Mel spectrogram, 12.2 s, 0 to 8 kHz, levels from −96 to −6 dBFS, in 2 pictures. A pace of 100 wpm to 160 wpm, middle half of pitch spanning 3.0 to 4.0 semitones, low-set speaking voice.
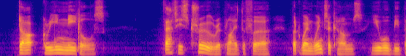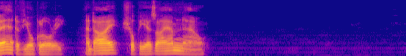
Yes: average, 140 wpm; average, 3.6 semitones; low, 100 Hz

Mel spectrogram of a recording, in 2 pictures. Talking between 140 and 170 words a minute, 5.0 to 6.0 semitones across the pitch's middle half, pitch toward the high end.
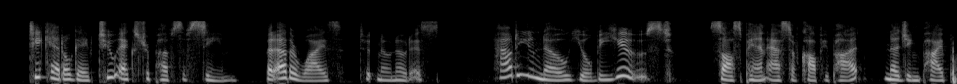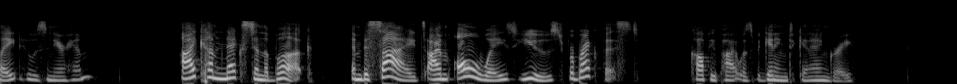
Yes: average, 165 wpm; wide, 5.5 semitones; high, 210 Hz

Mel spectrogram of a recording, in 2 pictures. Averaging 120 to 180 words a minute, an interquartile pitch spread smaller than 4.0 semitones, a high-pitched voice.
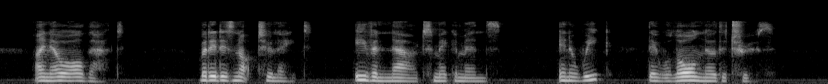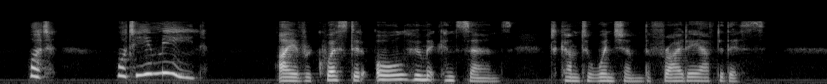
No: average, 155 wpm; average, 3.5 semitones; medium, 170 Hz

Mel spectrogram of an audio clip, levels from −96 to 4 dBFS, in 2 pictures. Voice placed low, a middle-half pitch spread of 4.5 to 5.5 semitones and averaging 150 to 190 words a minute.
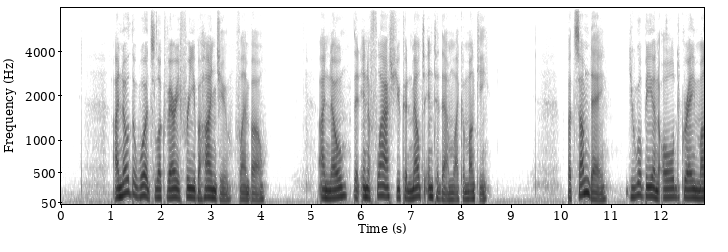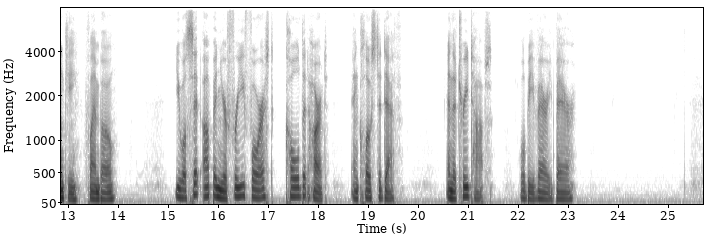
No: low, 120 Hz; average, 4.9 semitones; slow, 135 wpm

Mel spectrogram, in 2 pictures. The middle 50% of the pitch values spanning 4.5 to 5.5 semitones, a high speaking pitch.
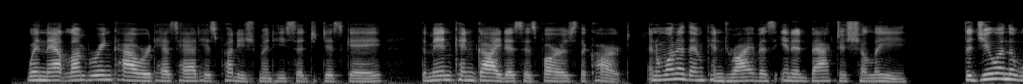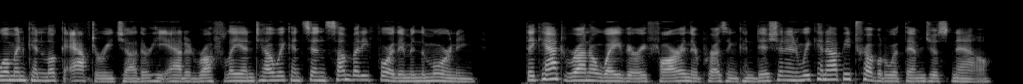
No: average, 5.0 semitones; medium, 160 Hz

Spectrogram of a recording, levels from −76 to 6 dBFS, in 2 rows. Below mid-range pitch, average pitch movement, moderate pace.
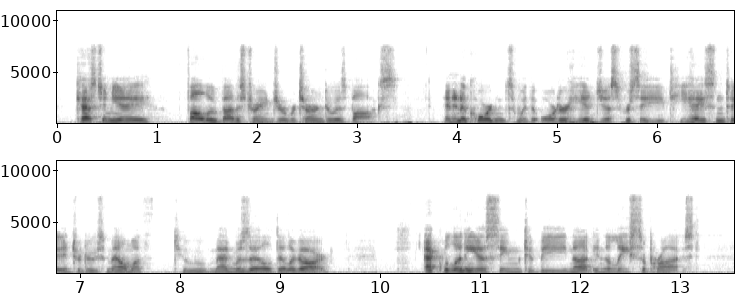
Yes: low, 120 Hz; average, 4.4 semitones; average, 170 wpm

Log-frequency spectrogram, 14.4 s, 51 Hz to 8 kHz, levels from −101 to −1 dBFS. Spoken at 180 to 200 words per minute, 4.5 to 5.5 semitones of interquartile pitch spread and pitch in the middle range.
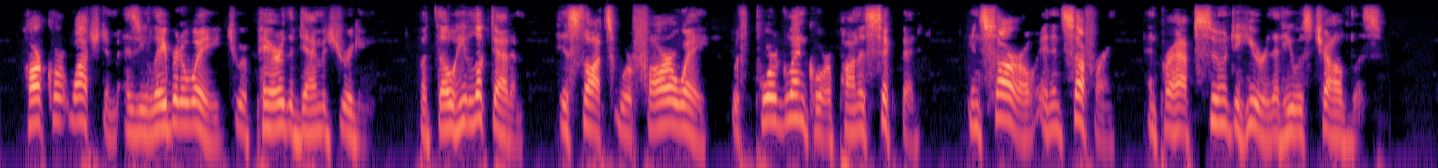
Yes: average, 185 wpm; average, 5.2 semitones; medium, 165 Hz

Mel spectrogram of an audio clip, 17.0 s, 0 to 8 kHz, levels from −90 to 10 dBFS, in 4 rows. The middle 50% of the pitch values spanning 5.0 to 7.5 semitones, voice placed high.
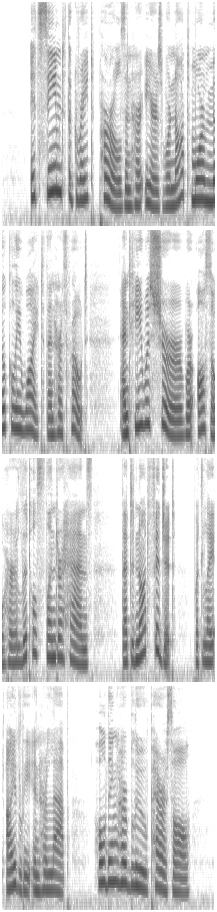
Yes: wide, 5.6 semitones; high, 200 Hz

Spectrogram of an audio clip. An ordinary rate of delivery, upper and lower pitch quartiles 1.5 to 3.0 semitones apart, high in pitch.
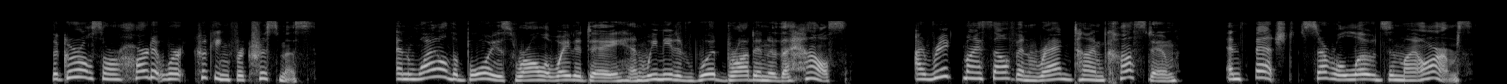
No: average, 155 wpm; wide, 5.5 semitones; high, 230 Hz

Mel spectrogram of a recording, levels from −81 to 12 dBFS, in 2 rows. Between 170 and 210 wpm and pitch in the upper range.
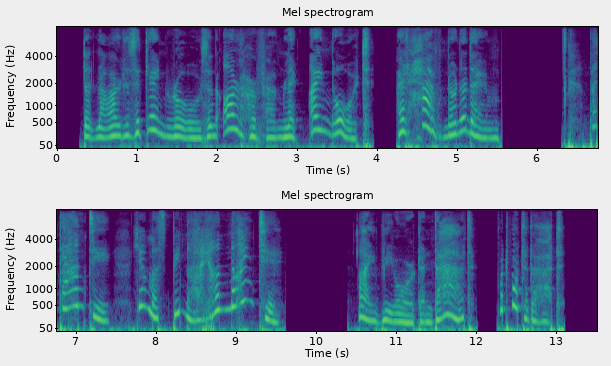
No: average, 145 wpm; high, 210 Hz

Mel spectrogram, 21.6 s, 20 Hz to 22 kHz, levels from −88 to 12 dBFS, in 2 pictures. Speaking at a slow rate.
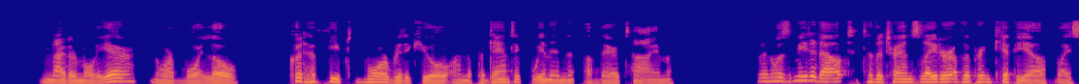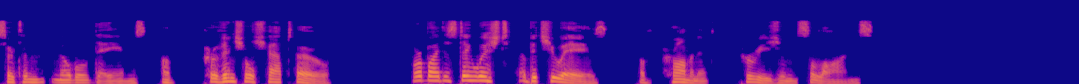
Yes: slow, 115 wpm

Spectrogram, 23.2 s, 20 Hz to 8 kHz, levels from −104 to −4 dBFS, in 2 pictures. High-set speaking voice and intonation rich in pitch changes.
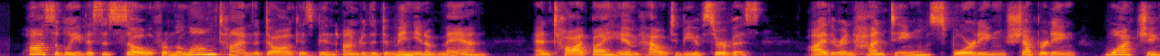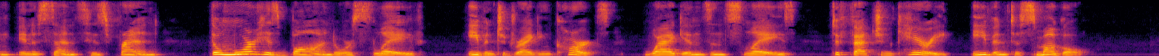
Yes: high, 195 Hz; wide, 7.0 semitones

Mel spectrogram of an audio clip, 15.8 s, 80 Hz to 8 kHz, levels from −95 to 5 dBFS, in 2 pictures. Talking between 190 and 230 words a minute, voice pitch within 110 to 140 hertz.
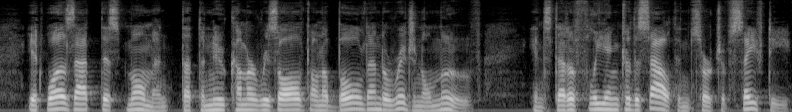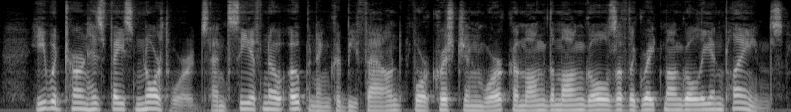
Yes: average, 195 wpm; low, 135 Hz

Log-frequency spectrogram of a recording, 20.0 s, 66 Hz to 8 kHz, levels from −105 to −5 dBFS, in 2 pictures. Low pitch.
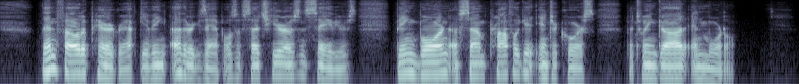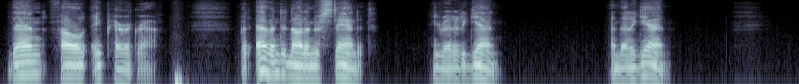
Yes: low, 100 Hz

